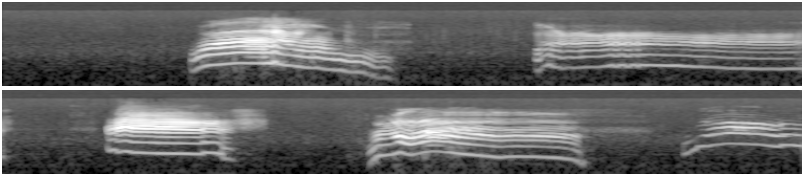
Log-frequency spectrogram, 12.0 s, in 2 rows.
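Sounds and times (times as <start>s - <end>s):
cat meowing: 1.4s - 3.0s, 8.7s - 10.4s, 11.1s - 12.0s.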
